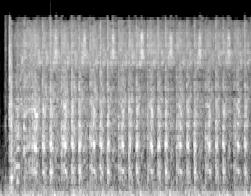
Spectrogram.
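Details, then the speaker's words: Car that would not start right after refuelling: steady cranking with no firing, spark plugs wet and smelling strongly of gasoline, ignition spark fine; engine flooded, canister purge solenoid valve suspected broken and leaking. "this is because the car owner had this problem after refueling so now I suspect that the canister solenoid valve is broken"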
